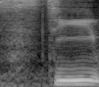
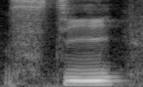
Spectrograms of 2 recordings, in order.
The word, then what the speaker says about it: hostie: So it's called hostie, and the way Canadians pronounce it is sti when they speak a little fast, sti.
